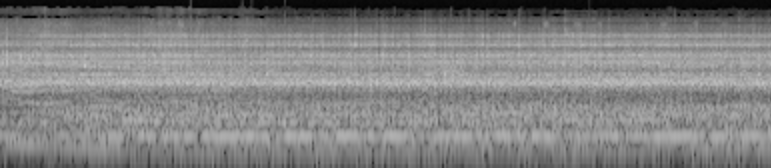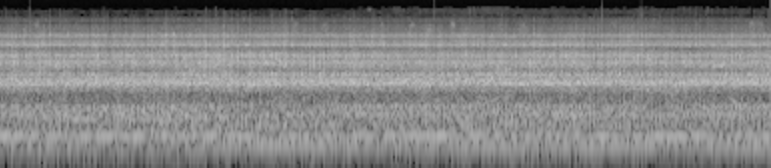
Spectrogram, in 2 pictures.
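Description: Racing car engines roar loudly and steadily close by.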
